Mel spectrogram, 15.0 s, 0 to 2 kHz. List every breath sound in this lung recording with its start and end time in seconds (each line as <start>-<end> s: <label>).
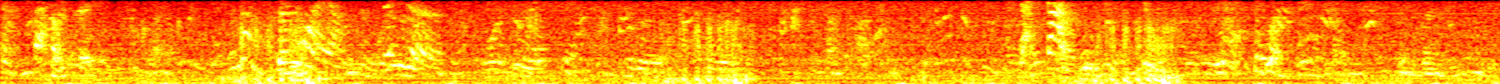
2.39-3.89 s: exhalation
6.64-8.14 s: exhalation
10.83-12.17 s: exhalation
